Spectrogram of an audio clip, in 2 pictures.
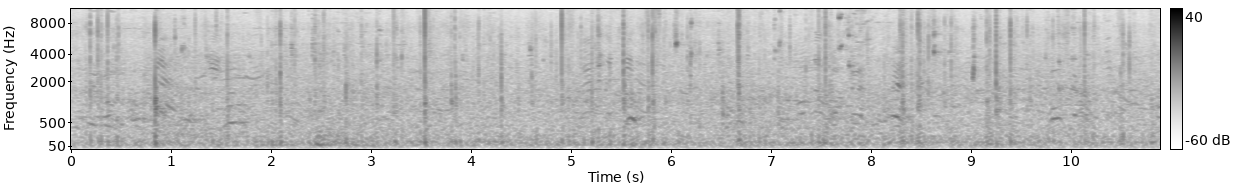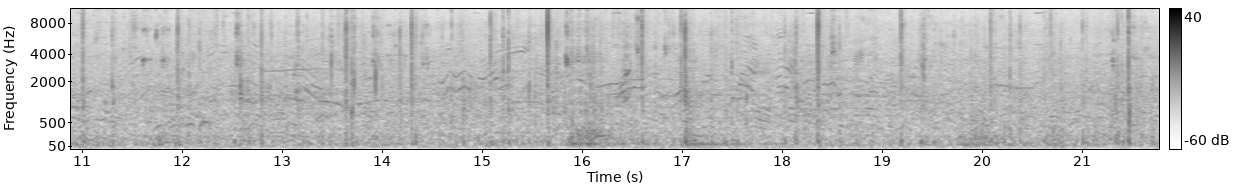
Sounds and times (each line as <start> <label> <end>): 0.0 Play basketball 21.7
